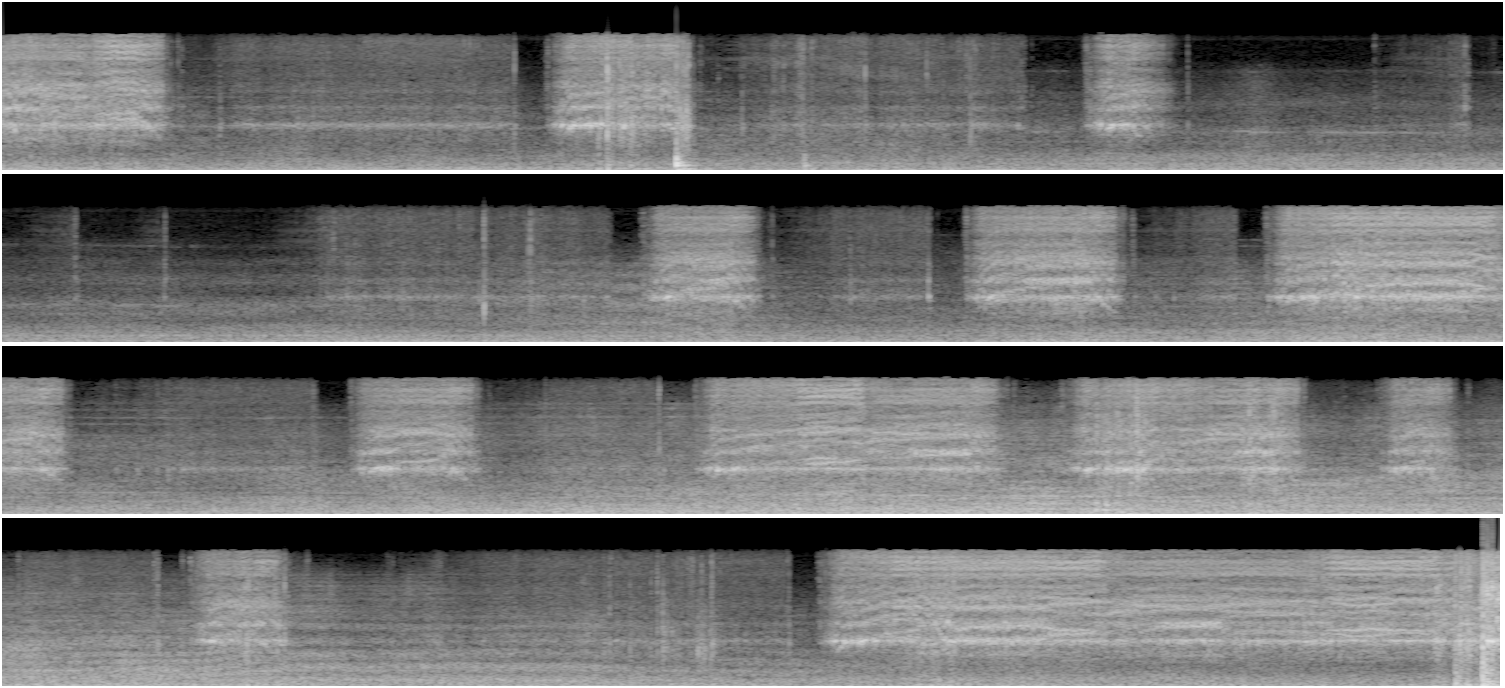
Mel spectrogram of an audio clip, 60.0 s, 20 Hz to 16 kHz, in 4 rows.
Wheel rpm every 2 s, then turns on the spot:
120, 10, 30, 60, 30, 30, 10, 10, 0, 10, 30, 40, 70, 30, 140, 50, 30, 50, 70, 140, 90, 80, 20, 50, 10, 20, 50, 160, 160, 160.
2-4 8-10 18-20 22-24 30-32 34-36 44-52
